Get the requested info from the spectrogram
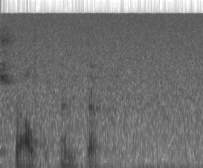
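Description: A man's voice speaking for about the first second, then a steady background hiss.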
